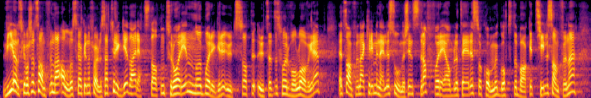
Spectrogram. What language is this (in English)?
Norwegian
